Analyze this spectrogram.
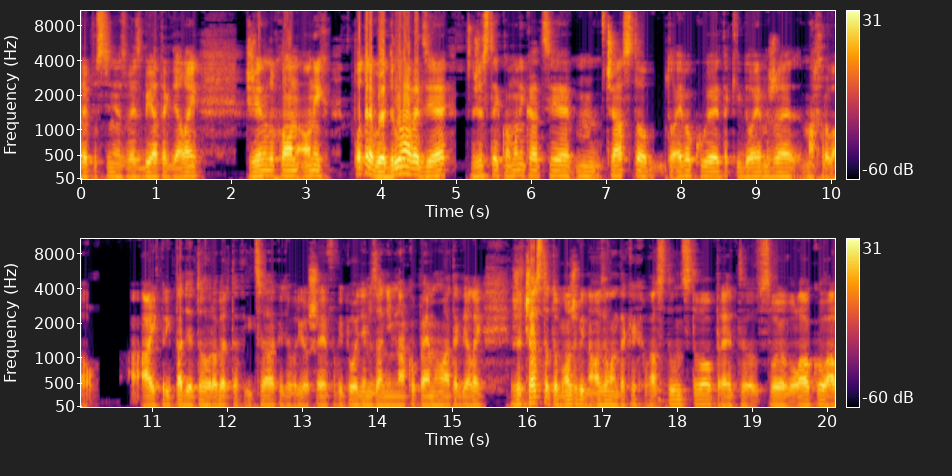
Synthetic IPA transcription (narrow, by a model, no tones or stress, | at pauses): pɾɛpuscɛɲɪazʋɛzbiat̪aɡɟalɛj | t͡ʃiʒɛjɛd̪nɔd̪uxɔɔnɔ̰nix | pɔt̪ɾɛbujɛd̪ɾuɦaːʋɛd͡zjɛ | ʒɛst̪ɛjkɔmunikaːt͡siɛt͡ʃast̪ɔt̪ɔ̰ʔɛʋɔkujɛt̪akiːd̪ɔjɛmʒɛmaxɾɔʋa̰l | a̰ʔa̰jfpɾiːpaɟɛt̪ɔɦɔɾɔbɛɾt̪afḭt͡sakɛɟɦɔʋɔɾiɔʃɛːfɔʋipɔʋɛɟɪɛmzaɲimnakɔpɛmɦɔat̪aɡɟalɛj | ʒɛt͡ʃast̪ɔt̪ɔmʊɔʒɛbiɟna̰ɔzajlɛnt̪akɛːxʋa̰st̪uːnst̪ʋɔpɾɛt̪sʋɔjɔʊʋɔlaʊkɔʊa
